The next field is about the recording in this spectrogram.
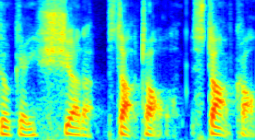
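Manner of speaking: ordinary delivery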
